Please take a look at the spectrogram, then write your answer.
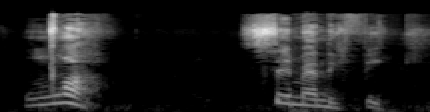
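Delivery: high mock French chef kiss; a hint of French chef flourish. Chef's kiss in promo.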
